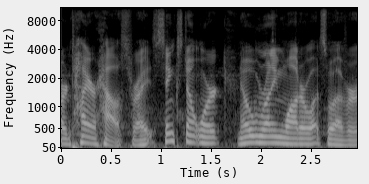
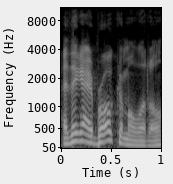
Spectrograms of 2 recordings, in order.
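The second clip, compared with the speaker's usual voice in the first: plain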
